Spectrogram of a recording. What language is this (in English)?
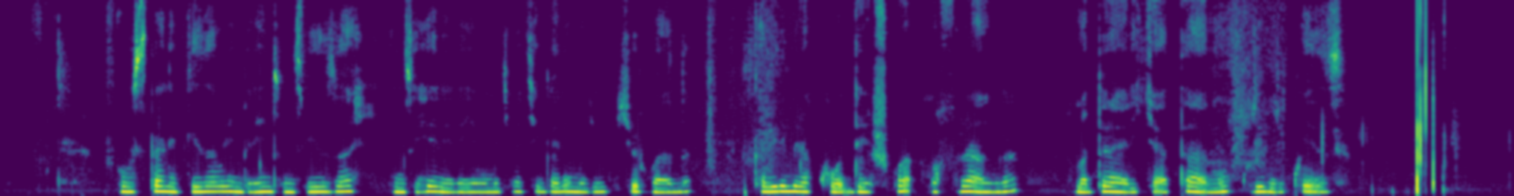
Kinyarwanda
